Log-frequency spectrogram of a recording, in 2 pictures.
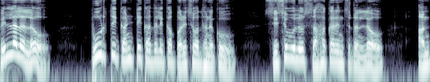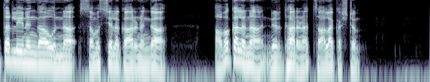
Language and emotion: Telugu, neutral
